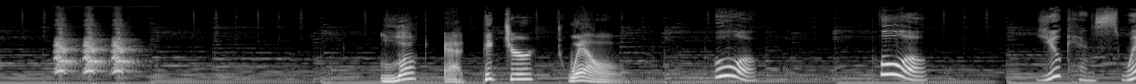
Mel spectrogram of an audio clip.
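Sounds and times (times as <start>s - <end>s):
brown dog barking: 0.6s - 1.6s
speech: 3.8s - 6.4s, 7.2s - 7.7s, 9.0s - 9.4s, 10.4s - 11.3s.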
